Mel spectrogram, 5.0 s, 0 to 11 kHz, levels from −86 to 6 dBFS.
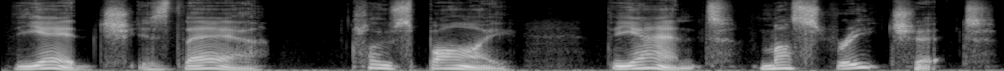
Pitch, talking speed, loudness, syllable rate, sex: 115 Hz, 130 wpm, -19 LUFS, 3.6 syllables/s, male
